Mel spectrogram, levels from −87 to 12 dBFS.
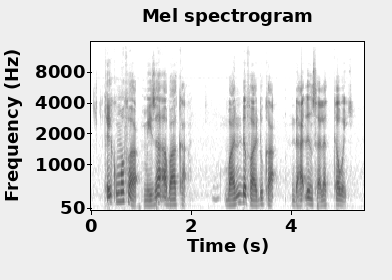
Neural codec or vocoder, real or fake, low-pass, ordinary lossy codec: vocoder, 44.1 kHz, 128 mel bands every 256 samples, BigVGAN v2; fake; 14.4 kHz; none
